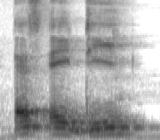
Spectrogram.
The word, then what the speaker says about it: said: This word s a d and s a i d both are pronounced as sad.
